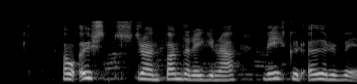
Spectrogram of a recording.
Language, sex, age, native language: Icelandic, female, 18-19, Icelandic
